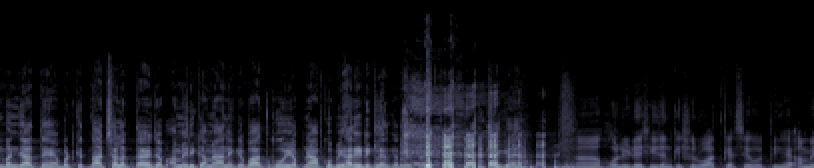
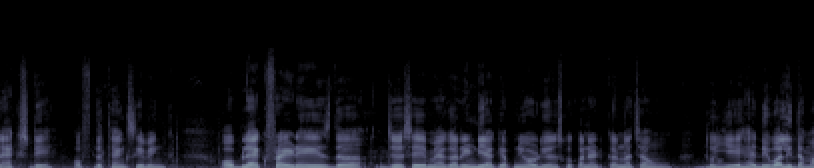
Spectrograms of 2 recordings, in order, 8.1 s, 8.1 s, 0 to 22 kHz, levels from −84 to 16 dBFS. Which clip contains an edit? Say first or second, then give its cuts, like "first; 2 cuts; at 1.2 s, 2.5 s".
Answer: first; 1 cut; at 5.4 s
